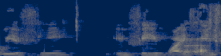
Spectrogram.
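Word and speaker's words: YFI: well no i've i've the community has decided it's wifey so i also call it wifey but when i originally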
